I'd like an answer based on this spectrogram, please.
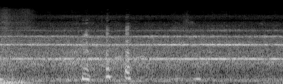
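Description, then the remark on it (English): A high-pitched metallic grating sound, seemingly coming from the sky, drones steadily, layered with shrill whining tones and a few brief scraping swells, loud and continuous with no voices. “Well, this one's more of that metallic grating sound people describe, more high-pitched.”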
